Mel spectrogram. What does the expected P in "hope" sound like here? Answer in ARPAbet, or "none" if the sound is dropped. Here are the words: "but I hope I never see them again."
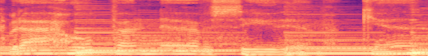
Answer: P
